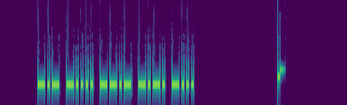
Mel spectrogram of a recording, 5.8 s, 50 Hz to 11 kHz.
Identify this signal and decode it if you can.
Morse code, heard as a keyed tone, about 30 wpm, 700 Hz. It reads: K6QCB
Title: NA SOTA Chaser Callsigns 30wpm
